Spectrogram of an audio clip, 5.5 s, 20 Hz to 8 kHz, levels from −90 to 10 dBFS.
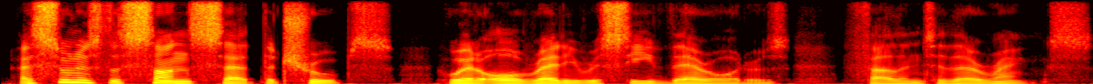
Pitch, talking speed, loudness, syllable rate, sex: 130 Hz, 200 wpm, -20 LUFS, 5.0 syllables/s, male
